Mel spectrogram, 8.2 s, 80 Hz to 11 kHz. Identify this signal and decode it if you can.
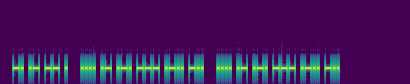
Morse code, heard as a keyed tone, about 30 wpm, 700 Hz. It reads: NAME HAROLD HAROLD
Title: K1USN SST QSO Practice 30wpm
